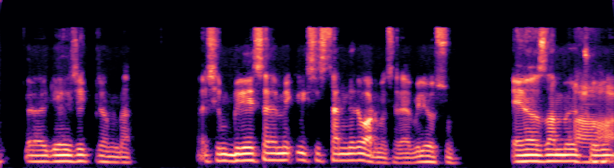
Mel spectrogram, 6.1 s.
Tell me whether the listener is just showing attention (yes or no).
yes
